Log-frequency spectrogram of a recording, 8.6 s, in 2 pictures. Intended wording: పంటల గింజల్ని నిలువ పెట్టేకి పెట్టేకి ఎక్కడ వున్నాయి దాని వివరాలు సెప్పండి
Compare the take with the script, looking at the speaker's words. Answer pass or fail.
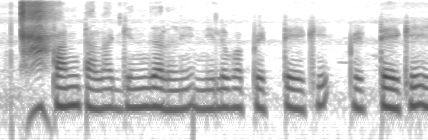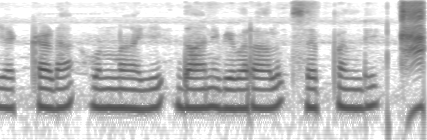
pass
